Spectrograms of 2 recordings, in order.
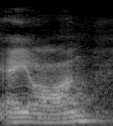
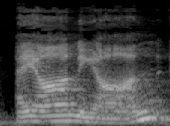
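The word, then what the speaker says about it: αἰών: o n and I'm not sure exactly the best pronunciation of it but uh my Greek pronunciation sometimes is not very good but i' say Aon which means the age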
